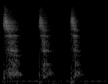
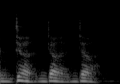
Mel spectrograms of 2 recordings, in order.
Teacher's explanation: So so for example, ta and da, in the case of English, the vocal cords are vibrating during the production of the d, the da, like while the actual stop is like being produced with the tongue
